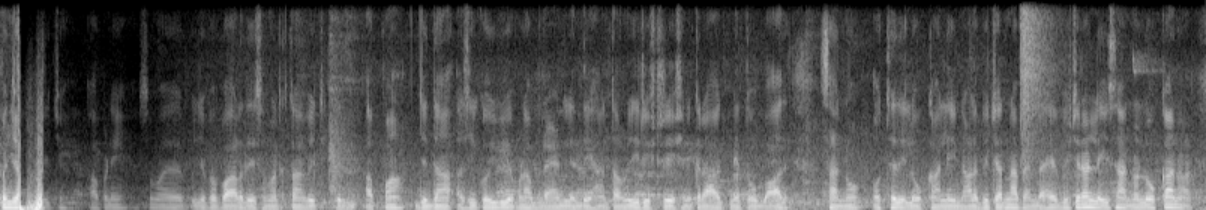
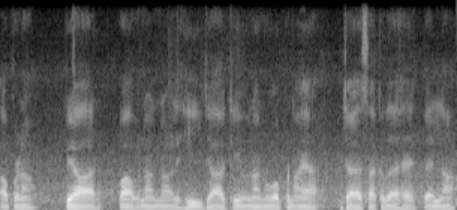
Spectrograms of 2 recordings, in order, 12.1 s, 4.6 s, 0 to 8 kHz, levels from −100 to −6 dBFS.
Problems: none marked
